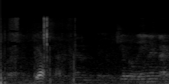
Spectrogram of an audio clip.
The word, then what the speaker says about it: Gibellina: Is it Gibellina? Did I pronounce that right? Gibellina, yes.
